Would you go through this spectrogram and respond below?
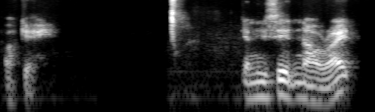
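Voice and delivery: ordinary delivery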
